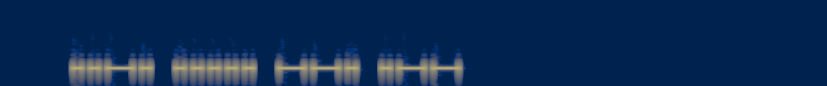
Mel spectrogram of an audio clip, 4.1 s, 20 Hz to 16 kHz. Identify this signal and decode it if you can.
Morse code, heard as a keyed tone, about 28 wpm, 700 Hz. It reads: F5GW
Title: DXCC-100 Call Signs - 4 Characters - Repeated 3x - 28wpm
